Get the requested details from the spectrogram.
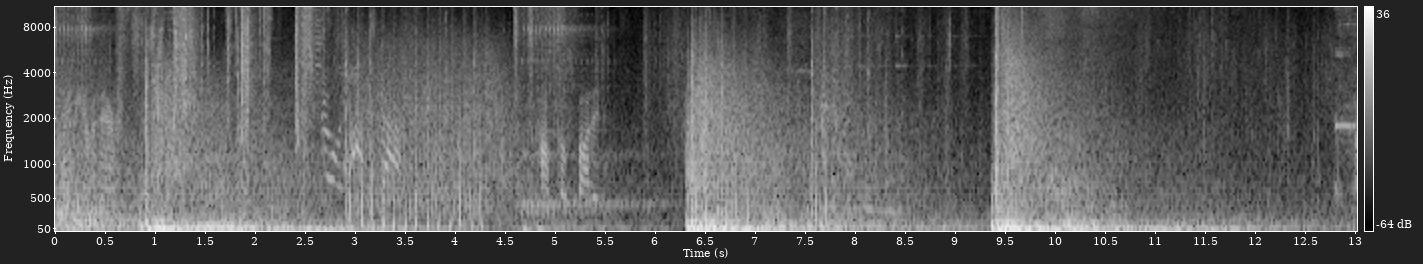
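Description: A rifle fires loud booming shots that echo and fade away.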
